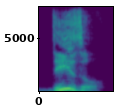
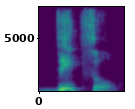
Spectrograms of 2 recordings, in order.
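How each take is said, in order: First: The middle consonant is a z sound. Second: The middle consonant is a ts sound. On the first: The American way of saying the name. The speaker calls it wrong. "It's not diesel" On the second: The owner's own way of saying the name. The speaker calls it right. "it's Dietzel"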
